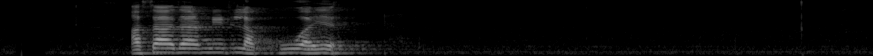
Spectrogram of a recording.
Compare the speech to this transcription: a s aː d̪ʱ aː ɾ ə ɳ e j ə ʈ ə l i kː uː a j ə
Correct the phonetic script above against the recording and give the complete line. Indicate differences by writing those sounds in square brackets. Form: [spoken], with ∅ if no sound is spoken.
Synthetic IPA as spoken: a s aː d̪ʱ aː ɾ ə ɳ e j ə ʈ ə l [a] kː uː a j ə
